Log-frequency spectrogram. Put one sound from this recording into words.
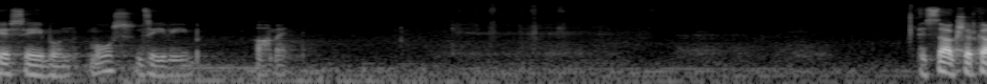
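A man speaks calmly through a microphone in a room with a slight echo.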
